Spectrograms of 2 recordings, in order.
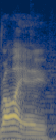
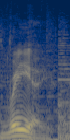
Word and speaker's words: Ryu: friends and i found out that we actually mispronounced the main character's name it wasn't ryu it was ryu well well well real i was looking for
